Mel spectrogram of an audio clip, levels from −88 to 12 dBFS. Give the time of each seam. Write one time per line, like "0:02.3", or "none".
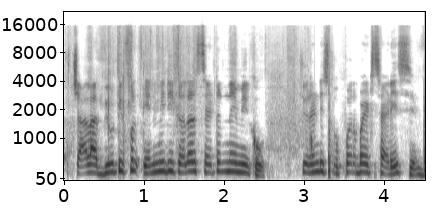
0:03.0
